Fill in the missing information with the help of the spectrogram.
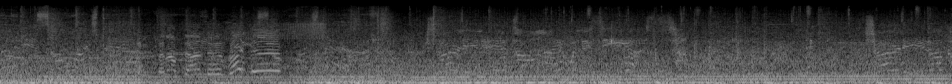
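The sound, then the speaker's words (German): A video game truck engine drones steadily throughout, a loud continuous rumble with a constant low hum and road noise, and a voice is briefly heard near the start. “Der Truck fährt sich auf jeden Fall ganz nice.”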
